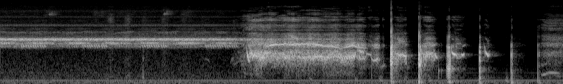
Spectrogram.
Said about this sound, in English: Crickets!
